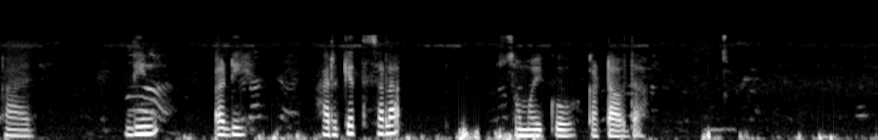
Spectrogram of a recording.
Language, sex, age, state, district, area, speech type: Santali, female, 18-30, West Bengal, Birbhum, rural, spontaneous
